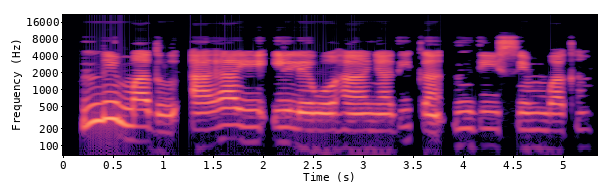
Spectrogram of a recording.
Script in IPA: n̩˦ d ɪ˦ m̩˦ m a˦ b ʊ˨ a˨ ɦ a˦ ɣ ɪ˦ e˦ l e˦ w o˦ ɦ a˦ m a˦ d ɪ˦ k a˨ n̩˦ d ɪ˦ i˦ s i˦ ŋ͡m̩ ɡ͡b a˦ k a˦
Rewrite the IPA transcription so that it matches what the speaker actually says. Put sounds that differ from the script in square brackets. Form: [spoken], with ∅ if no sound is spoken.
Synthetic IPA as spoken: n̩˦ d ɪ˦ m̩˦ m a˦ [d] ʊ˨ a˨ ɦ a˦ ɣ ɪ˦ [i˦] l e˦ w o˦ ɦ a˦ [ɲ] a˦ d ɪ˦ k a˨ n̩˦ d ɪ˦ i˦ s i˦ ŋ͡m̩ ɡ͡b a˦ k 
